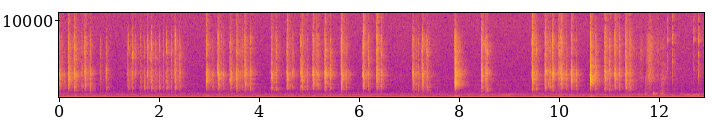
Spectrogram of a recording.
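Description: Typing on a computer keyboard: quick runs of keystrokes separated by short pauses, with a couple of harder key hits in the second half.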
